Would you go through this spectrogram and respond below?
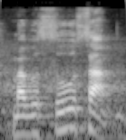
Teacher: حروف قلقلہ کے 5 حروف میں سے با ہے، قاف تا با جیم دال، یہاں قلقلہ کریں گے، مبثو، سا وا پہ سو، واو ساکن سے پہلے پیش ہو، مدہ تھوڑا کھینچ کر پڑھیں، مبثوثہ، گول تا پر وقف کرنا، ہا ساکنہ بن جاتی، مبثوثۃن کے بجائے مبثوثہ ہو جائیں گا۔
